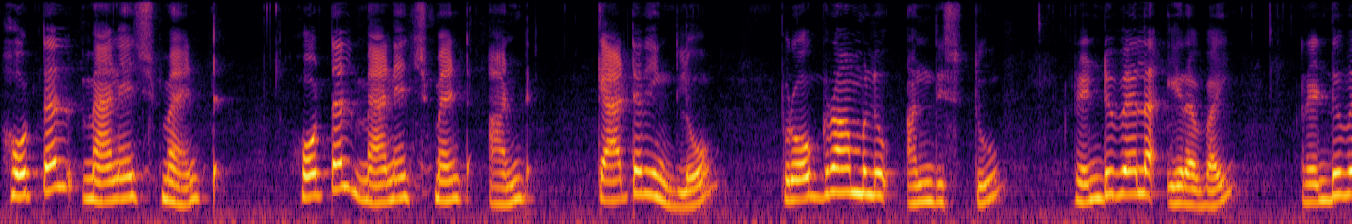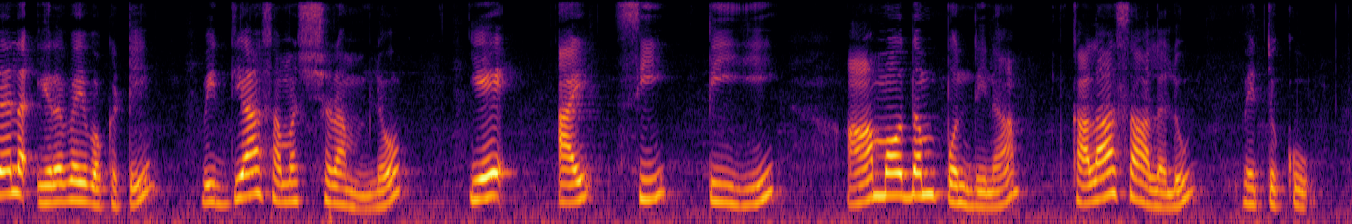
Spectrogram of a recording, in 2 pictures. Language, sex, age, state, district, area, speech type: Telugu, female, 45-60, Andhra Pradesh, Chittoor, urban, read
